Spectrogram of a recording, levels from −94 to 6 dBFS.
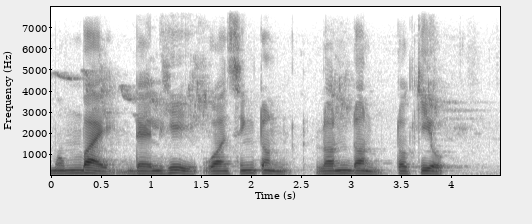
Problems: none marked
